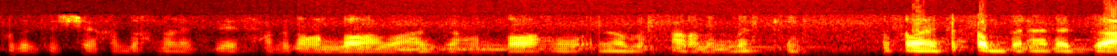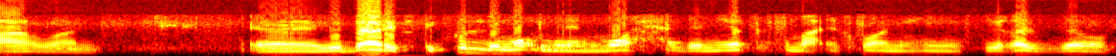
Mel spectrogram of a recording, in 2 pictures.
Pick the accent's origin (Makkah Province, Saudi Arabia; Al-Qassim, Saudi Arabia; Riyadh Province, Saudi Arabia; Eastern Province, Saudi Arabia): Riyadh Province, Saudi Arabia; Riyadh; now in Gaza, Palestine; أحيي هذه المدينة الكريمة التي عشت فيها كثيرا من عمري وسنين طفولتي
